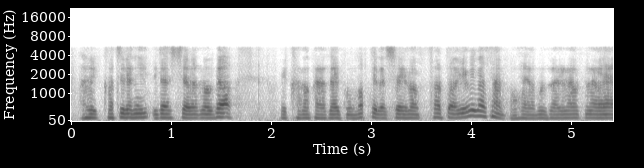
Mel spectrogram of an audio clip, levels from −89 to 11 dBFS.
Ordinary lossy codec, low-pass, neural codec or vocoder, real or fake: none; 5.4 kHz; codec, 16 kHz, 1 kbps, FreqCodec, smaller model; fake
